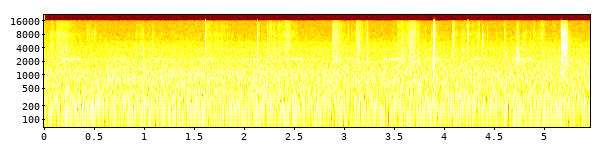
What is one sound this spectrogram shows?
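Footsteps approach on pavement.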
